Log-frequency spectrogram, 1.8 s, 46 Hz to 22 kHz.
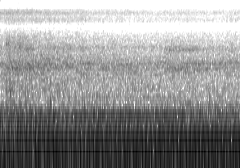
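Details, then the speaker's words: Honda Civic R18 turbo with open exhaust, started after its first oil change following the turbo install; low, even exhaust pulses at steady idle with no ticking or knocking, oil light off, idles smoothly. "Oh, let's start it right up. Oil light is gone. Nice and quiet."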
